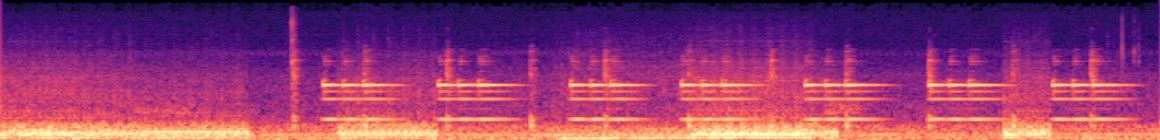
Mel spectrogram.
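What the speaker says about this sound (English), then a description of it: "if you ever wonder what that beeping is" Warning beacon beeps on a truck hauling an oversized load in American Truck Simulator, a steady repeating pattern of electronic tones over a continuous low engine drone, loud and close.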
